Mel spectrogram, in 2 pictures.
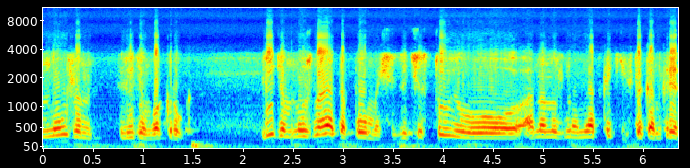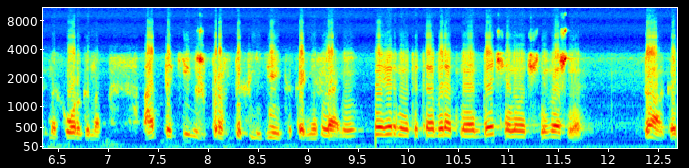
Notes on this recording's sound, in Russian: по телефону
